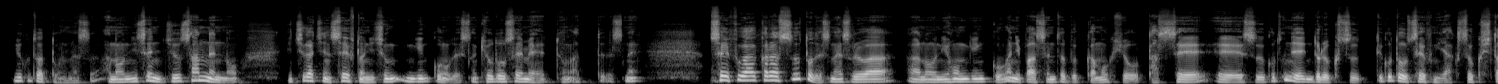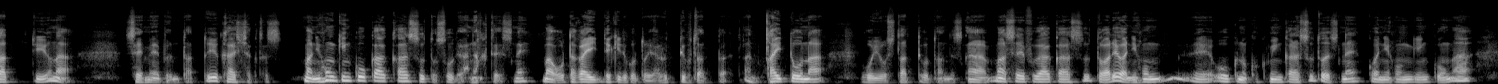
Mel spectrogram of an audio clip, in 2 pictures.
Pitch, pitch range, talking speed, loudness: 125 Hz, 110-145 Hz, 410 characters per minute, -21 LUFS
